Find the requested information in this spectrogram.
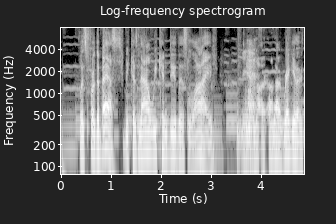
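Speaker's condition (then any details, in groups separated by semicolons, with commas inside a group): No condition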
